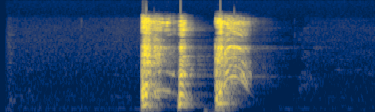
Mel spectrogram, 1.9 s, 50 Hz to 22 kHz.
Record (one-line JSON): {"cough_length": "1.9 s", "cough_amplitude": 32025, "cough_signal_mean_std_ratio": 0.27, "survey_phase": "beta (2021-08-13 to 2022-03-07)", "age": "18-44", "gender": "Female", "wearing_mask": "No", "symptom_cough_any": true, "symptom_runny_or_blocked_nose": true, "symptom_sore_throat": true, "symptom_headache": true, "symptom_onset": "3 days", "smoker_status": "Never smoked", "respiratory_condition_asthma": false, "respiratory_condition_other": false, "recruitment_source": "Test and Trace", "submission_delay": "1 day", "covid_test_result": "Positive", "covid_test_method": "RT-qPCR", "covid_ct_value": 27.7, "covid_ct_gene": "N gene"}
